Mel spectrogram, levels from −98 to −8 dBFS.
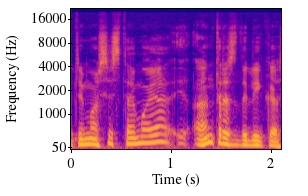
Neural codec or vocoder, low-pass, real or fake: none; 19.8 kHz; real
